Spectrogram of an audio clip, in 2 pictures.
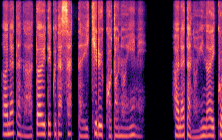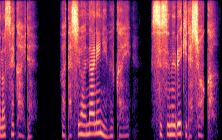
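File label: vox Japanese; Hilda; kingsraid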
